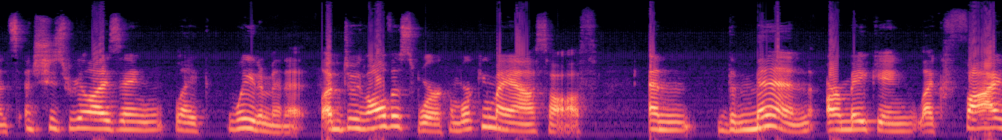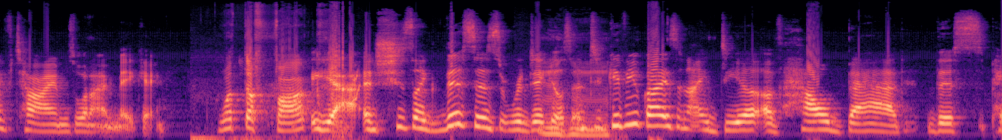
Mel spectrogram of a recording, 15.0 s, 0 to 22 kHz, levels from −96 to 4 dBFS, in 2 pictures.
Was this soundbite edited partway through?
no; 0 cuts

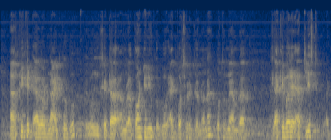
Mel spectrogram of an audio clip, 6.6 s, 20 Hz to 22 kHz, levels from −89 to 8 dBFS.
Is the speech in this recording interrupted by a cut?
no; 0 cuts

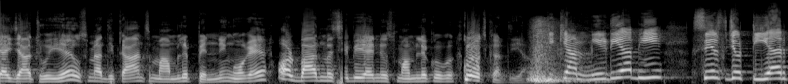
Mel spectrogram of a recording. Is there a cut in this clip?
yes; 3 cuts; at 2.7 s, 4.5 s, 5.3 s

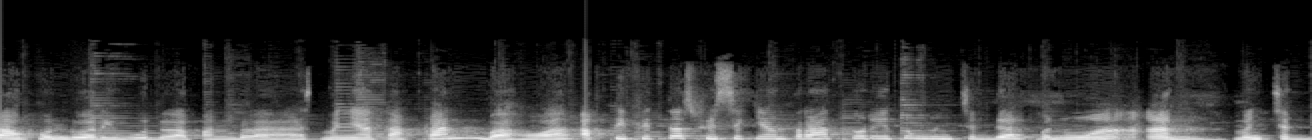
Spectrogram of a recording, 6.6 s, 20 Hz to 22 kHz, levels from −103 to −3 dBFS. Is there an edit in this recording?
yes; 2 cuts; at 1.5 s, 2.9 s

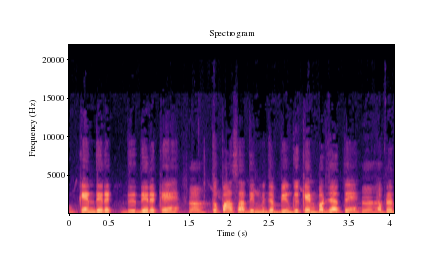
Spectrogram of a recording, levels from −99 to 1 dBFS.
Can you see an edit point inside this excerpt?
no; 0 cuts

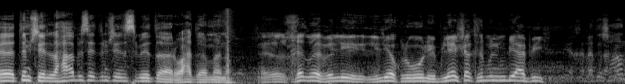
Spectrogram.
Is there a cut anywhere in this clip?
yes; 1 cut; at 2.5 s

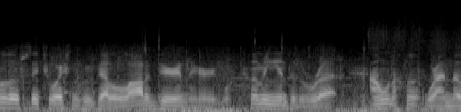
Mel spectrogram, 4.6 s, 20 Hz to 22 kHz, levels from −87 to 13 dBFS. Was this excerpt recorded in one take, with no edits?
no; 1 cut; at 3.7 s

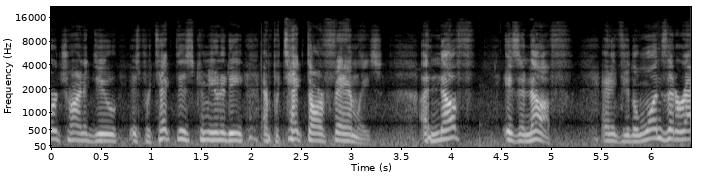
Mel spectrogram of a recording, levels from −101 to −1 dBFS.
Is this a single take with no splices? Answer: no; 2 cuts; at 3.1 s, 5.0 s

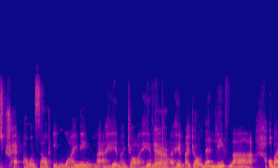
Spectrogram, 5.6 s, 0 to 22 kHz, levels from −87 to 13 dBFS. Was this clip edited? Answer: no; 0 cuts

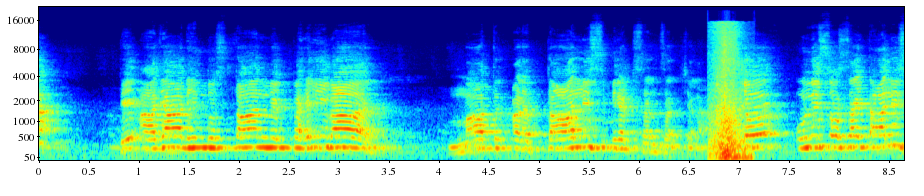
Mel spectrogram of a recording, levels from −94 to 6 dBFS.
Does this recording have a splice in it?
yes; 1 cut; at 7.0 s

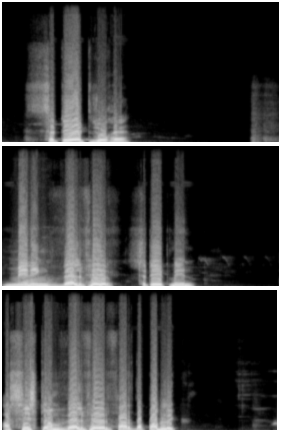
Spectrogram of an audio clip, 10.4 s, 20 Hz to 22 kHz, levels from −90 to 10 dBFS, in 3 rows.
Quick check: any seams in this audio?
no; 0 cuts

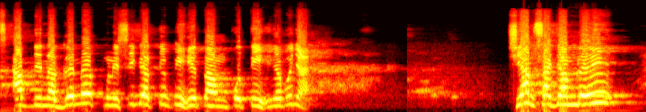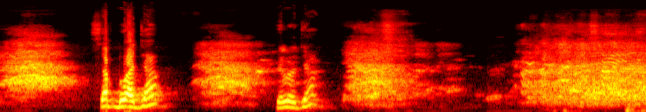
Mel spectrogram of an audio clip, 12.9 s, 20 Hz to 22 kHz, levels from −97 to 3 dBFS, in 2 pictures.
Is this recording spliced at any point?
yes; 1 cut; at 4.1 s

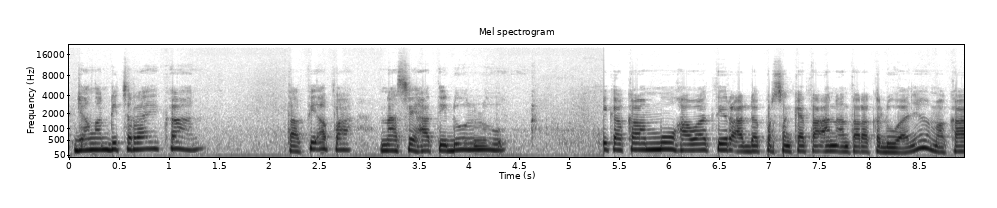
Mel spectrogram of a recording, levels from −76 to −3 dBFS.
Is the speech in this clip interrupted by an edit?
yes; 1 cut; at 5.3 s

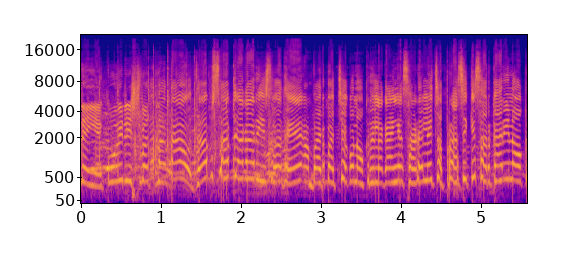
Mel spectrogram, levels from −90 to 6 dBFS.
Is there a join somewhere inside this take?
yes; 1 cut; at 3.1 s

